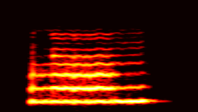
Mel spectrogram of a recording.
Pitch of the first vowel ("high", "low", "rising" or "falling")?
high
